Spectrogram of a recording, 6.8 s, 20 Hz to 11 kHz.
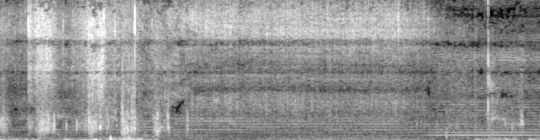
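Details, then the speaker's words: Flo-Jet RV macerator pump after about 15 minutes of continuous running, with no thermal overtemperature shutoff: steady electric hum with a thin, even whine. Normal running. "all right it's now been 20 minutes exactly pump is still running has not shut off due to uh over temperature"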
